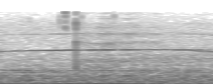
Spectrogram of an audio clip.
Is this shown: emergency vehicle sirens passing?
yes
